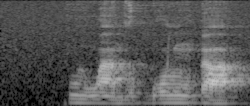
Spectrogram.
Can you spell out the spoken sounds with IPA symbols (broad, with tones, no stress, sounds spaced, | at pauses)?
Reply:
kʷ i˨ w ã˨ d o˨ ɡ͡b o˦ l ũ˨ ɗ a˨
